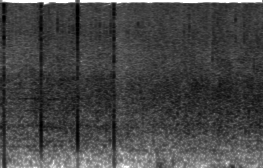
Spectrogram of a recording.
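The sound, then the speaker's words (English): A church audience claps for Jesus: a few sharp, evenly spaced claps ring out, then blend into a steady, dense wash of applause that carries on at moderate loudness with no talking. “Let's give Jesus one more big hallelujah and a hand clap.”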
